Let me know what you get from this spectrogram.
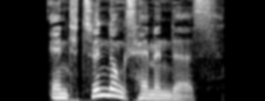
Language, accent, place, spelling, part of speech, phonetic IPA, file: German, Germany, Berlin, entzündungshemmendes, adjective, [ɛntˈt͡sʏndʊŋsˌhɛməndəs], De-entzündungshemmendes.ogg
- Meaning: strong/mixed nominative/accusative neuter singular of entzündungshemmend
